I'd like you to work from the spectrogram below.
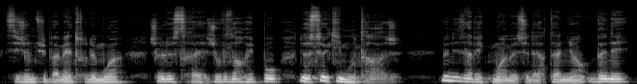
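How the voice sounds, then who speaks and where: A man's voice: fairly low pitch, a little fast, dark tone, husky. A man voicing a young, proud and imperious king who commands in anger in an audiobook. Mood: commanding.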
